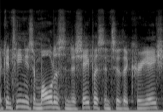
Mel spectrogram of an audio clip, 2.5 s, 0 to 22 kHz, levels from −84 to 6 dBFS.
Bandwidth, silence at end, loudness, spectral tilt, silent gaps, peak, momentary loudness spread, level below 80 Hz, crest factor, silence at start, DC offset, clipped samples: 16.5 kHz; 0 s; -25 LUFS; -3.5 dB/octave; none; -8 dBFS; 3 LU; -60 dBFS; 18 dB; 0 s; 3%; under 0.1%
